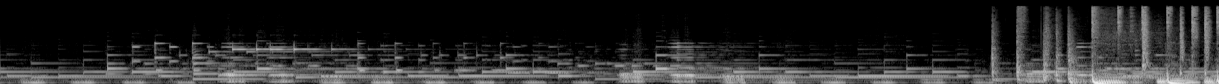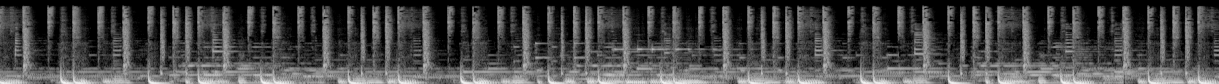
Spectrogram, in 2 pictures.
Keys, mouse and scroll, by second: 0.7 4, 0.9 Return, 3.1 click, 8.2 v, 8.7-12.8 drag, 13.2-14.2 typing, 15.0 scroll down 1, 16.6-20.8 drag, 20.8 ctrl+scroll up 1, 21.3 ctrl+scroll down 1, 22.8-24.1 drag.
